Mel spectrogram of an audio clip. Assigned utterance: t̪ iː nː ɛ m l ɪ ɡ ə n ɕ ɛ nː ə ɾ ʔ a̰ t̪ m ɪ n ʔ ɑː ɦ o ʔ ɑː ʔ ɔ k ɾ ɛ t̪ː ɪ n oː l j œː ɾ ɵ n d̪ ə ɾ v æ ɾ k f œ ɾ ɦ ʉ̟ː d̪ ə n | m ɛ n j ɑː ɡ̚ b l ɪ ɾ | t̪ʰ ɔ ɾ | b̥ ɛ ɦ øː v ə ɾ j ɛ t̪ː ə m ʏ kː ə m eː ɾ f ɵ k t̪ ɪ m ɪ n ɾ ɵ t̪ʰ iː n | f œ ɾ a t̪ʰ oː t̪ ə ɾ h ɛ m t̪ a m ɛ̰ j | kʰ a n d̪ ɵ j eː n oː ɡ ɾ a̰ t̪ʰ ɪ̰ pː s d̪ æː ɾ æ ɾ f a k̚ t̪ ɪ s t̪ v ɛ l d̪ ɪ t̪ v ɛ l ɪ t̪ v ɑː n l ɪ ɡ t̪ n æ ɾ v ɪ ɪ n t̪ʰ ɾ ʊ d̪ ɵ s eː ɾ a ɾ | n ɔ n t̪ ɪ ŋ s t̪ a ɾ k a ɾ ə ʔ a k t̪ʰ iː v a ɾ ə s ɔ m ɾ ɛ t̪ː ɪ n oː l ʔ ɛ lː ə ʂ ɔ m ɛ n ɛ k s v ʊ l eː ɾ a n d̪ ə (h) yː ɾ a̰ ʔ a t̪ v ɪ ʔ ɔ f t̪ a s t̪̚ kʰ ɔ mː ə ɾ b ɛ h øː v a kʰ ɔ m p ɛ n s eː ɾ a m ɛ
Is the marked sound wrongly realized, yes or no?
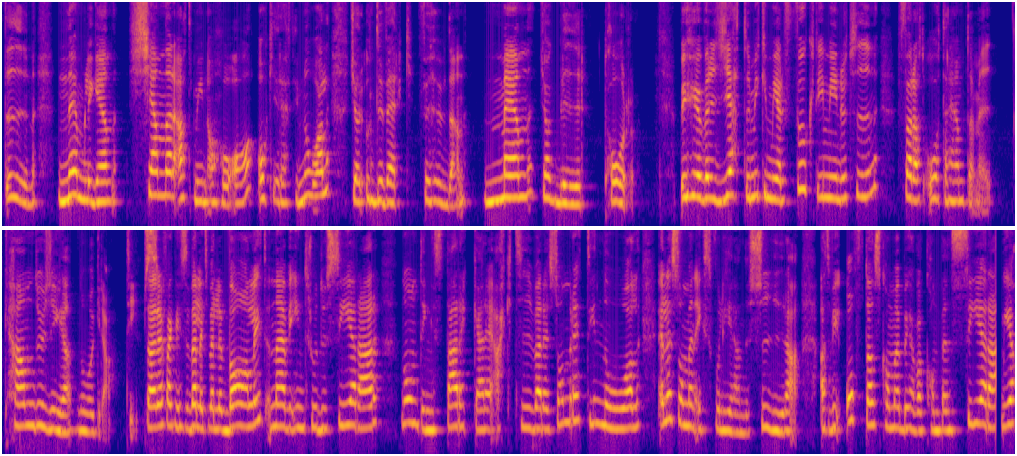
yes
